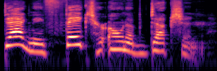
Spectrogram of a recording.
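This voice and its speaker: An actress playing a friendly, composed young detective with a wry manner, in casual adventure game dialogue. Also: female voice, mid-range voice, very animated, unhurried, fairly bright tone, no room sound, studio quality, heavily acted. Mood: matter-of-fact. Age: young adult. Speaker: voice actor in a video game.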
